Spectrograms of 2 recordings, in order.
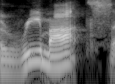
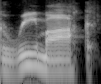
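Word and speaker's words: Rimac: And that is that the Remots, and yes, that is how I've been instructed to say it by some people at the IEVs team. And it might look like Remock, but the proper pronunciation is Remots.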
